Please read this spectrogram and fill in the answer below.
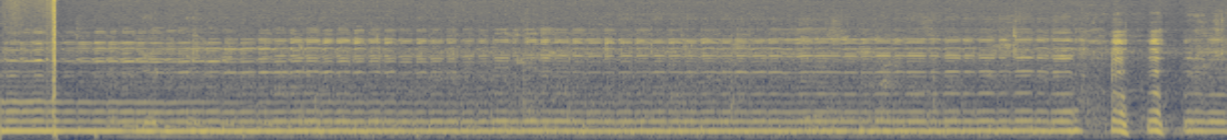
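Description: A man's voice holding one long, steady note on an open 'ooh' vowel. It breaks off briefly near the end with a few short sounds, then the note picks up again.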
